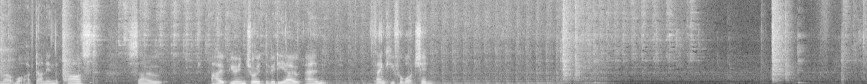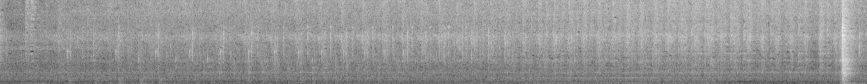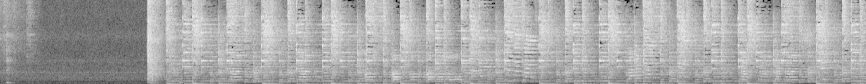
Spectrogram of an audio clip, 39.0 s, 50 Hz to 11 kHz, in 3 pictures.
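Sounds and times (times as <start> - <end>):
tape deck fast-winding whir: 0.0 - 9.6.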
